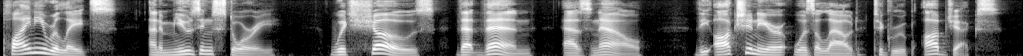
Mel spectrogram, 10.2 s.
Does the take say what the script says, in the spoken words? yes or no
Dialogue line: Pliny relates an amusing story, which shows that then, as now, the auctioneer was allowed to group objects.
yes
